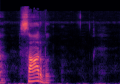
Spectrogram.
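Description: A narrator's voice speaking one short word in Tamil, then a pause.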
